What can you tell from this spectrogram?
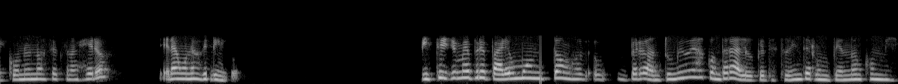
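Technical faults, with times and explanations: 5.40 s, packet loss filled with silence: there's a brief hole of about 10 ms where the sound just drops out, with sharp edges on both sides. That length fits a single lost 10 ms packet, and the receiver had nothing to conceal it with, so it played plain silence instead. The abrupt jump from signal to silence and back sits on top of the narrow telephone-band G.711 sound.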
